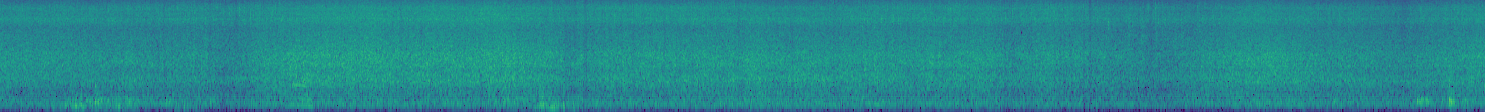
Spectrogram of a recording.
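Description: Heavy rain pouring steadily, a dense, even hiss of drops falling on surfaces.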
